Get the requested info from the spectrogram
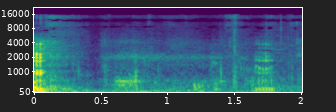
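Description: A boar grunting faintly a few times.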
